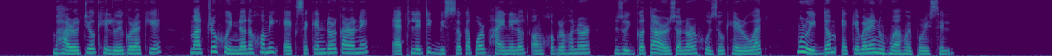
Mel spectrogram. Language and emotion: Assamese, sad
